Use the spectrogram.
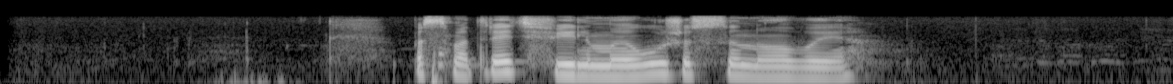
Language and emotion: Russian, neutral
